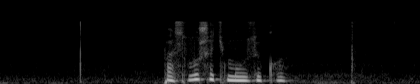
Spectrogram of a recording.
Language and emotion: Russian, neutral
